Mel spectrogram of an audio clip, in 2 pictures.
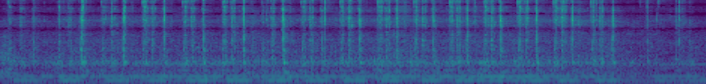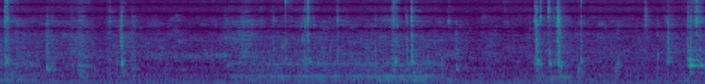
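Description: A sewing machine stitches fabric closed with a few short back stitches, its rapid mechanical ticking running steadily for about four seconds before slowing and pausing, then restarting briefly, with a faint hum underneath.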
